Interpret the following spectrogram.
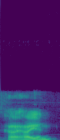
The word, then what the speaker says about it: Kay Hayen: thank you for having me my name is Kai haein pronounced chairman and well I'm I'm a father of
